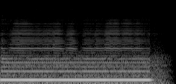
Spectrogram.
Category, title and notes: Sound effects > Objects / House appliances
COMCell-Blue Snowball Microphone Samsung Galaxy Smartphone, Vibration Nicholas Judy TDC
A Samsung Galaxy smartphone vibration.
smartphone, vibration, samsung, Blue-Snowball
